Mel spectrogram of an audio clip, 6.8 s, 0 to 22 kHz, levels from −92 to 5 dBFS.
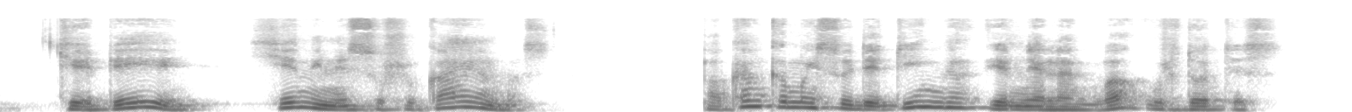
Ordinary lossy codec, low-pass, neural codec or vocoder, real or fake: MP3, 48 kbps; 14.4 kHz; autoencoder, 48 kHz, 32 numbers a frame, DAC-VAE, trained on Japanese speech; fake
